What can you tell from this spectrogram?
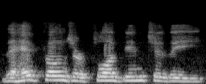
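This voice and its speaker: A man hosting a casual livestream chat, his voice hollow and boomy as if he were inside a barrel because a webcam mic picks him up from across the room. He rambles and fumbles with his gear. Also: a little slow, mellow, muffled recording. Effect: hollow, boomy sound as if inside a barrel. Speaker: livestream show host. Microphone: webcam microphone picking him up from across the room.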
